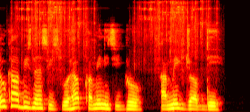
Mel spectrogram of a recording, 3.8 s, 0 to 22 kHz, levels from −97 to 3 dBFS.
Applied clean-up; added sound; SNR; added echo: none; Coin (dropping); 10 dB; none.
